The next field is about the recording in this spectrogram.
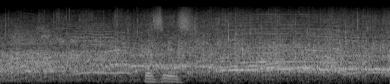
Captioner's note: applause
